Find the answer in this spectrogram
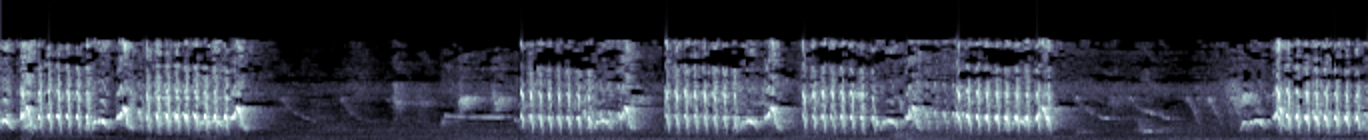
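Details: Female bar-winged prinia giving loud, buzzy rattling bursts with a thin high whistle inside, about seven bursts separated by short pauses.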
